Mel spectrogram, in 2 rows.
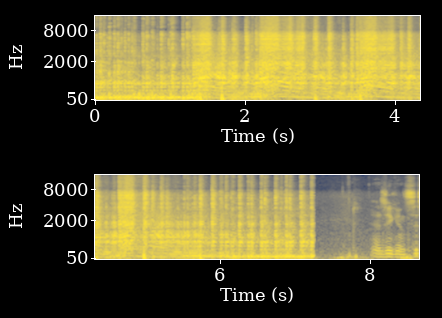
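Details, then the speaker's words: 1967 Bridgestone DT175 two-stroke on SR175 expansion chambers with no silencers: raspy, crackling bark that picks up sharply with each throttle blip and settles back; loud but normal running. "you can see, it's quite talkative with those expansion chambers on it."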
